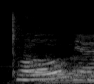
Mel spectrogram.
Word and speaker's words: todavía: All right, let's try just this word, and we're going to blend those syllables a little bit more so it sounds like one word.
